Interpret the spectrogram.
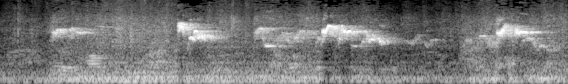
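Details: Young hand-fed red-whiskered bulbul, three months old, caged, letting slip song phrases amid all-day chatter; four clear bright whistled phrases, each about half a second, spaced roughly a second apart.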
